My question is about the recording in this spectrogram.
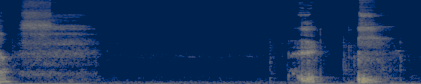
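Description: A man coughs once, a short breathy burst just after the start. Near the end come two short, louder throat or voice sounds about half a second apart.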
